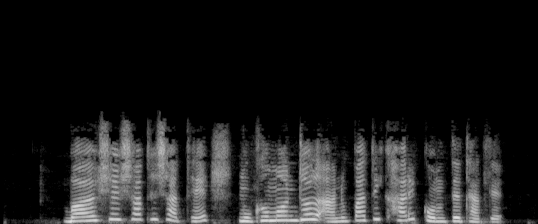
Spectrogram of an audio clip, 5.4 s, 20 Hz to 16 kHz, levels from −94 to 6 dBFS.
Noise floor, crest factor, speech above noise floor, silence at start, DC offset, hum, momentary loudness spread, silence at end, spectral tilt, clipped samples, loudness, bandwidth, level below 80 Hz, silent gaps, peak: -67 dBFS; 16 dB; 50 dB; 0.65 s; under 0.1%; none; 8 LU; 0.35 s; -3.5 dB/octave; under 0.1%; -17 LUFS; 7.6 kHz; -66 dBFS; none; -2 dBFS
